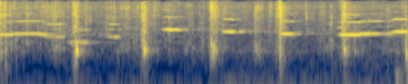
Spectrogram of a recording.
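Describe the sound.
A robber's horse clip-clops as he rides out from hiding: about six steady, hollow hoofbeats in an even walking rhythm, with nothing else heard.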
